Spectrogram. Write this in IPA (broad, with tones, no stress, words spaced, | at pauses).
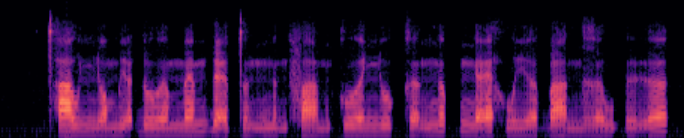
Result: t̪ʰa˧wɲɔ˨˩mḭ˧˨ə̯ ɗu˨˩ə̯mɛ˨˦mɗɛ̰˧˥ t̪ə̰˧˨nŋə̰˧˨n fa˧˩mku˧ə̯ɲu˧ kə̰ː˧˨ŋə˦˥p̚ ŋɛ̰˧˥ hwi˨˩ə̯ɓa˨˩nɣə˨˩w ʔɨ̰˧˥ə̯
